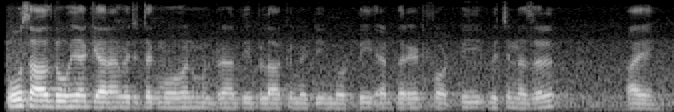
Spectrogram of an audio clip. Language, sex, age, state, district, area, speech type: Punjabi, male, 45-60, Punjab, Bathinda, urban, read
